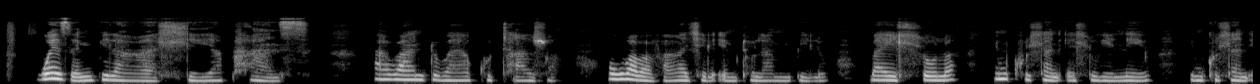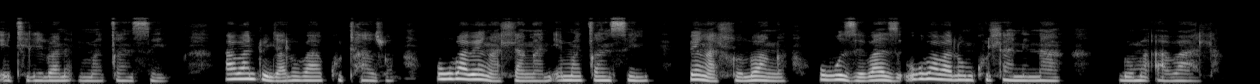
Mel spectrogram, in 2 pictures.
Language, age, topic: North Ndebele, 36-49, health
